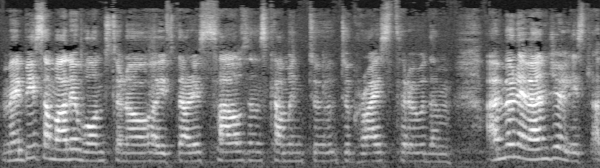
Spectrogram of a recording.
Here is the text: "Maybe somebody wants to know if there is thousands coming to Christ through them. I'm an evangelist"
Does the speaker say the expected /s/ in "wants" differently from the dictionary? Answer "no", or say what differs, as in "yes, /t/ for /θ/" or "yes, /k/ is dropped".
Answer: no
